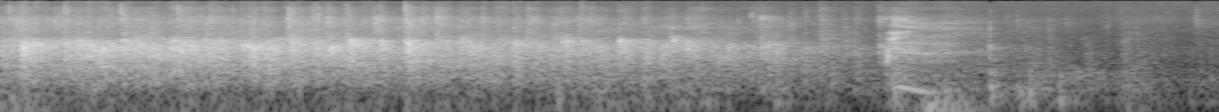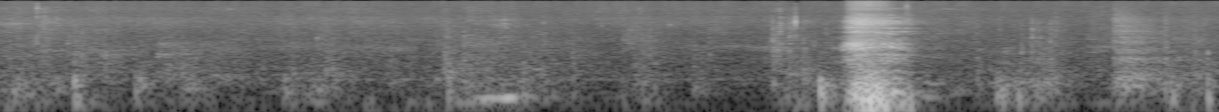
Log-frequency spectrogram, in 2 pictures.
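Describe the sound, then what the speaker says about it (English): Audience applauding the panelists at a consumer-brand business talk: steady, dense clapping fills the first four seconds, thins out, then fades into scattered claps and room noise. "So now I'm gonna ask for a round of applause for our panelists, please."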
